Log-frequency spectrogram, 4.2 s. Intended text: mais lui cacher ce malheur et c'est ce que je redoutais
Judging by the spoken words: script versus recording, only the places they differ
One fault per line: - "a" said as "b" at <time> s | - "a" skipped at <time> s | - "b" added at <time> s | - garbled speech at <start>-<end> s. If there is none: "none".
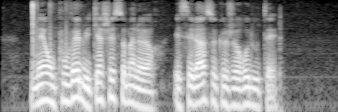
- "on pouvait" added at 0.6 s
- "là" added at 2.4 s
